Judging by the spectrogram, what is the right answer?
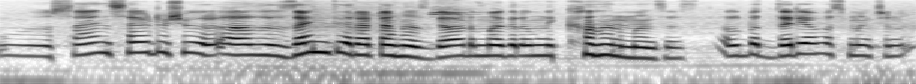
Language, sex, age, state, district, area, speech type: Kashmiri, male, 45-60, Jammu and Kashmir, Bandipora, rural, spontaneous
